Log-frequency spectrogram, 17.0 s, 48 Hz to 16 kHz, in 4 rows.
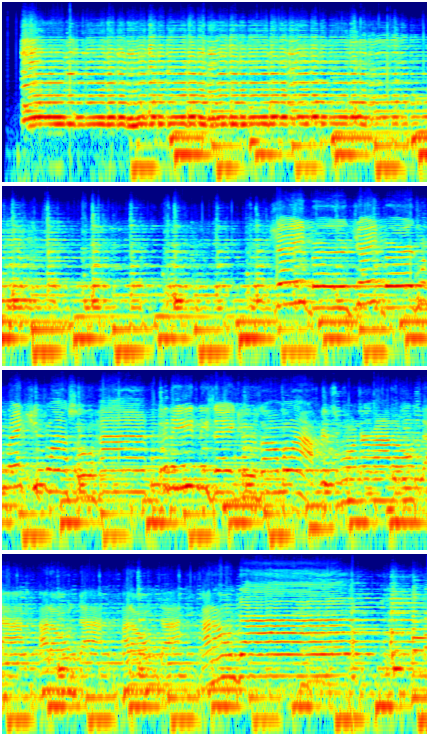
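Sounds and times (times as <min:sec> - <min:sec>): fiddle melody: 0:00.1 - 0:17.0
two-note bass line: 0:00.2 - 0:17.0.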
